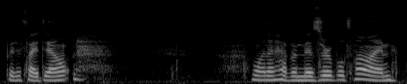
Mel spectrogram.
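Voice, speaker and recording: A middle-aged woman giving a relaxed, chatty, self-encouraging training update on a ride outdoors. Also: medium pitch, normal speed. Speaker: vlogger. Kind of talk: casual spoken training update.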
